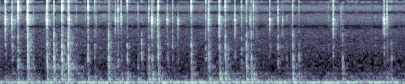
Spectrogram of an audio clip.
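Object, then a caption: Hardcover book with paper dust jacket. Long red nails tap and scratch the paper dust jacket of a hardcover novel lying on a carpet, with some taps landing near the edges. Quick, dry clicks and soft scratches patter in a dense, uneven stream, each dying away almost at once over a steady low hum.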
